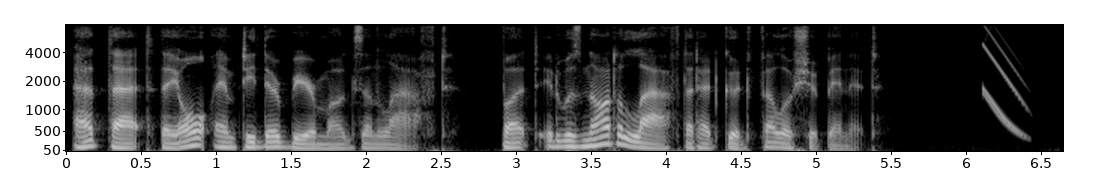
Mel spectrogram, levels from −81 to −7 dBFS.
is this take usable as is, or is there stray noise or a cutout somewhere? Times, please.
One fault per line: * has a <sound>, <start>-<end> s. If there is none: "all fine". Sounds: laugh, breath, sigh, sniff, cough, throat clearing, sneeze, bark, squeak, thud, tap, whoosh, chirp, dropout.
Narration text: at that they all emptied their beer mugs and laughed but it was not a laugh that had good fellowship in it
* has a chirp, 6.1-6.4 s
